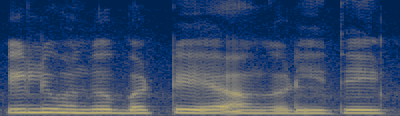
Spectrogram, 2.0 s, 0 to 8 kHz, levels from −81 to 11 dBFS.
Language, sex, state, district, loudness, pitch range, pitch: Kannada, female, Karnataka, Bidar, -13 LUFS, 215-235 Hz, 220 Hz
